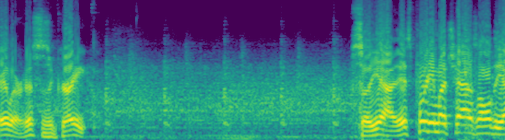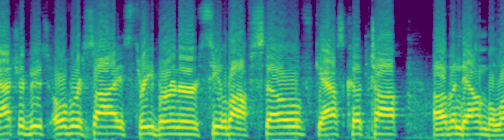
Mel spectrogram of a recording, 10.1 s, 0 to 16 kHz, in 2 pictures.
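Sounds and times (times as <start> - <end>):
low background hum and rumble: 0.0 - 10.0.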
